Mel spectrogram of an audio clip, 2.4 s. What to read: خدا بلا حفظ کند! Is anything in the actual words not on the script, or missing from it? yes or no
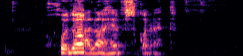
no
